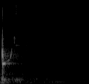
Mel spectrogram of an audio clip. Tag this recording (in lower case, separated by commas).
raindrop, rain, liquid, water, drip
